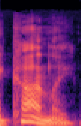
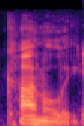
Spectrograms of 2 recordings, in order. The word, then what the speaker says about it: Conley: It should be Conley, not Connolly.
